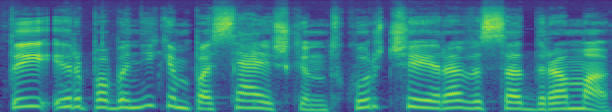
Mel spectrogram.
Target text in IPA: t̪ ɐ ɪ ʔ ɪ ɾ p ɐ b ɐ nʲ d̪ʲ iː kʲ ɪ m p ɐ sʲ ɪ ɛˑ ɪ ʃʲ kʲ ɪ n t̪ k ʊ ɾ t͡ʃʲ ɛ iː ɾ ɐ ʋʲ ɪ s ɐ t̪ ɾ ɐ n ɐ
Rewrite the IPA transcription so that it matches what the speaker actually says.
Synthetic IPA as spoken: t̪ ɐ ɪ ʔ ɪ ɾ p ɐ b ɐ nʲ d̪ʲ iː kʲ ɪ m p ɐ sʲ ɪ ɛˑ ɪ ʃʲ kʲ ɪ n t̪ k ʊ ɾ t͡ʃʲ ɛ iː ɾ ɐ ʋʲ ɪ s ɐ d̪ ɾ ɐ m ɐ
